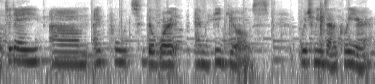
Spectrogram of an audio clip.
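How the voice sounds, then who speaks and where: A young woman chats casually to camera, sharing learning tips with frequent fillers. Her pitch sits in a middle range. Background music plays clearly underneath her voice. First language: Russian. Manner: chatty, many fillers, speaks to viewer directly. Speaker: language-learning vlogger.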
